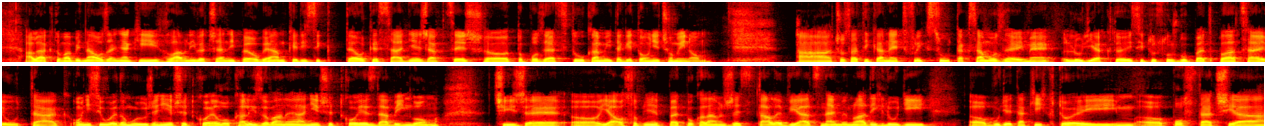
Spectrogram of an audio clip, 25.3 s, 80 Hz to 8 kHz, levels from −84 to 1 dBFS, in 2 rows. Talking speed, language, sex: 165 wpm, Slovak, male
